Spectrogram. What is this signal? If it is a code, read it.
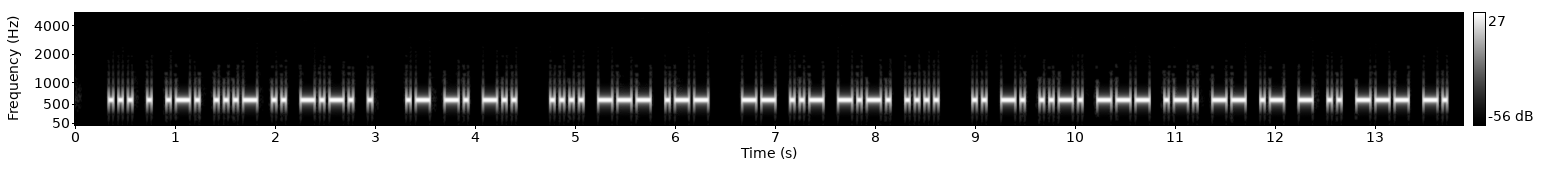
Morse code, heard as a keyed tone, about 25 wpm, 600 Hz. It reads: SERVICE AND HOW MUCH INFORMATION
